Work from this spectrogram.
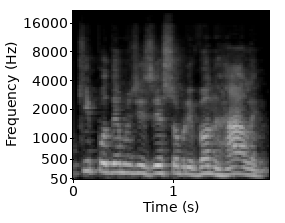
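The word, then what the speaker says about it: Van Halen: que podemos dizer sobre Van hen ou van Helen na pronúncia americana cuja canção Running with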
